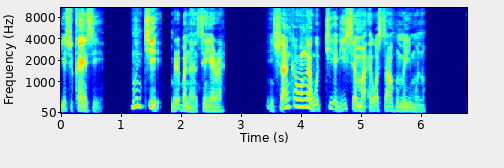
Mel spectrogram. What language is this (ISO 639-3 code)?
aka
